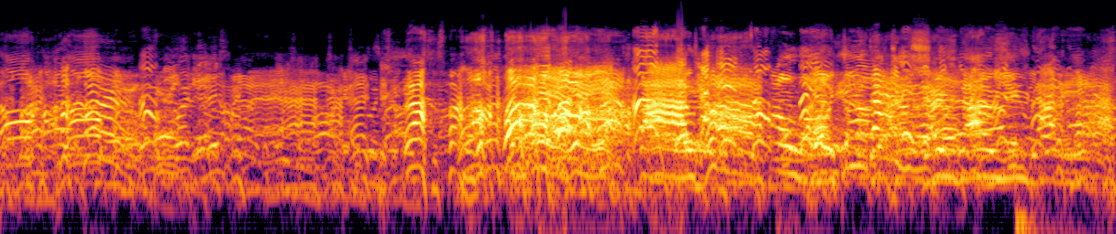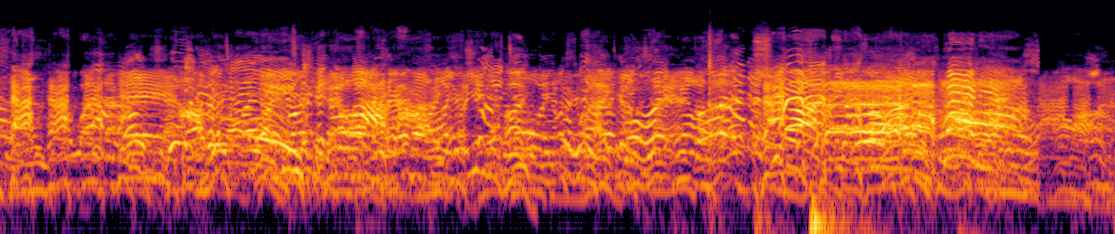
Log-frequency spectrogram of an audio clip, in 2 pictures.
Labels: Is there just one person?
no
